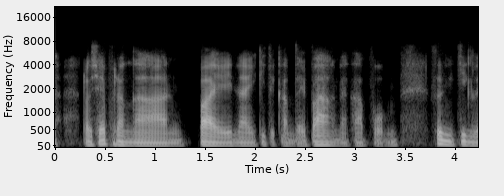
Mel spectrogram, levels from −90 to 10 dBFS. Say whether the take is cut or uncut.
cut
